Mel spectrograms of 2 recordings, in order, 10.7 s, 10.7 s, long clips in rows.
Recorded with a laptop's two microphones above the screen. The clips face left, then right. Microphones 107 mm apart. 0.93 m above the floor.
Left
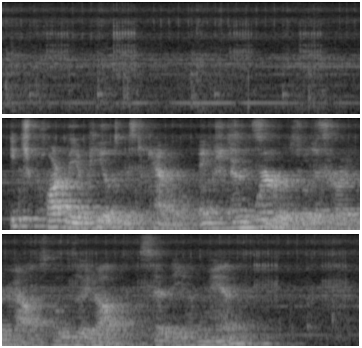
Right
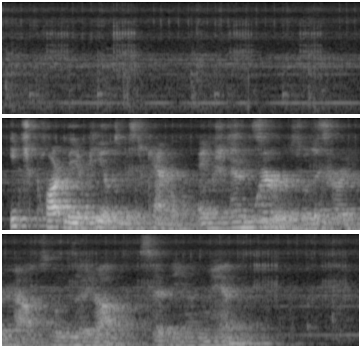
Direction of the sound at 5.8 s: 40° right (ahead or behind).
